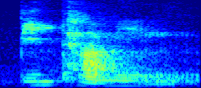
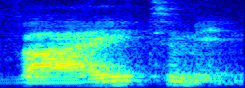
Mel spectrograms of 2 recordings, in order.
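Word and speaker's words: vitamin: 싶으시면 그러면 바이트 밀 앞에 그 모음은 비는 아니야 e 는 아니고 빠이 빠이 빠이 타미 아이처럼 발음을 하시면 되요 소파 1 4 바이엘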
